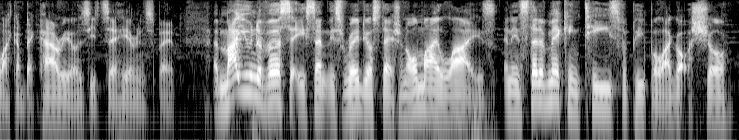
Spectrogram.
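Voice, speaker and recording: Chatty Yorkshire man with a lively pitch. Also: dry recording. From England. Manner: chatty, self-deprecating, laughs often. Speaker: podcast host. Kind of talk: casual chat.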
